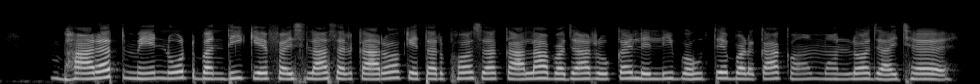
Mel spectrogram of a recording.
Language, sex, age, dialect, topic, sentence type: Maithili, female, 18-24, Angika, banking, statement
